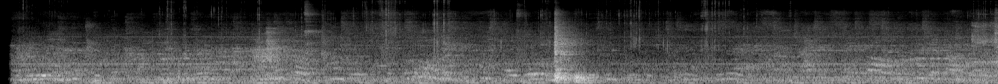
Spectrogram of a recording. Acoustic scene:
cafe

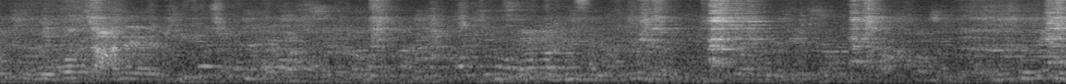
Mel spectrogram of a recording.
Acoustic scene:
restaurant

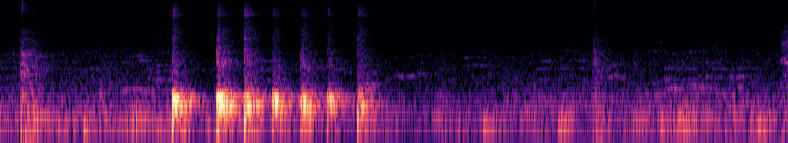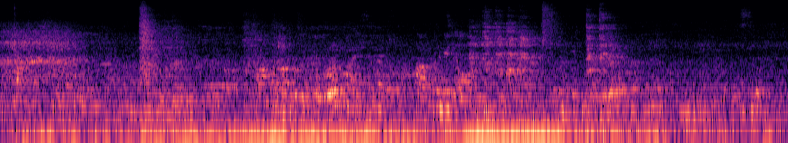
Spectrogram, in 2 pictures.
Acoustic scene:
cafe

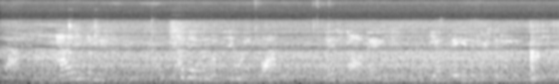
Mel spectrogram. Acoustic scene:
bus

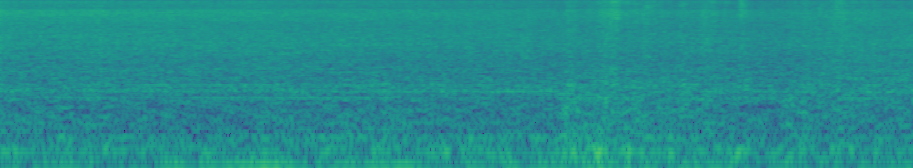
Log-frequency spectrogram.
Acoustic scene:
bus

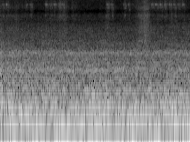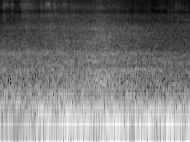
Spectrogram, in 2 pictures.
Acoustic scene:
car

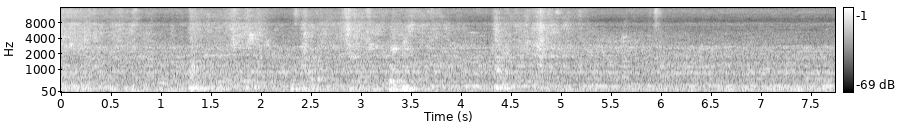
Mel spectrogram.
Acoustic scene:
restroom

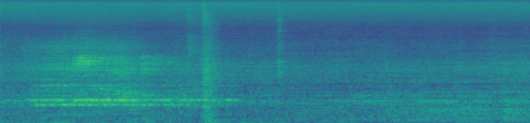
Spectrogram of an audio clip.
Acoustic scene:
subway train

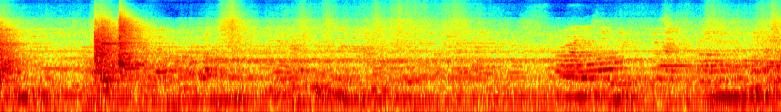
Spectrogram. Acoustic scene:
crowded indoor space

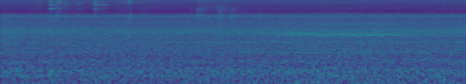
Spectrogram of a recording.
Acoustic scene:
subway train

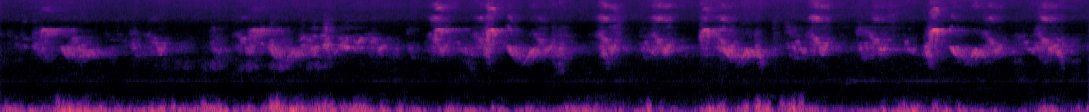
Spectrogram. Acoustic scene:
park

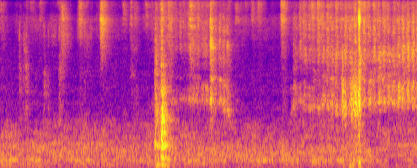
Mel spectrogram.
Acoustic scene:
restroom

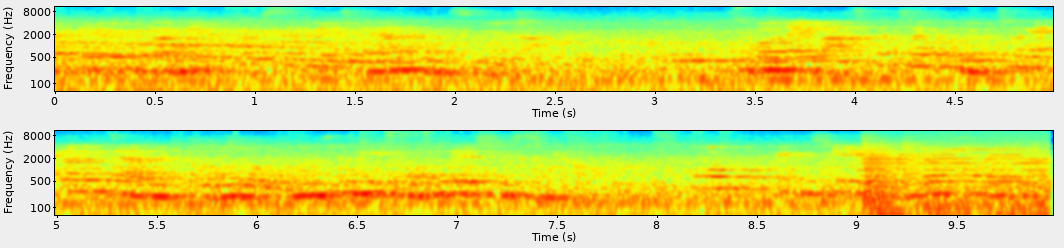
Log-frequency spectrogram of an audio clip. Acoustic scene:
subway station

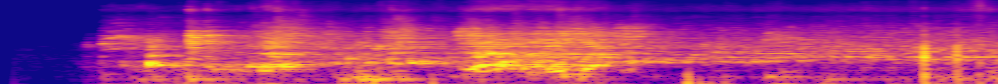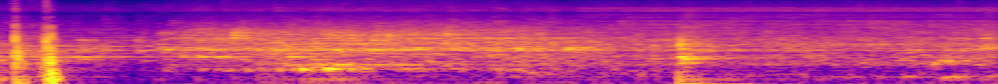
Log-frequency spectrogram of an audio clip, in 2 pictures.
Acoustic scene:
restroom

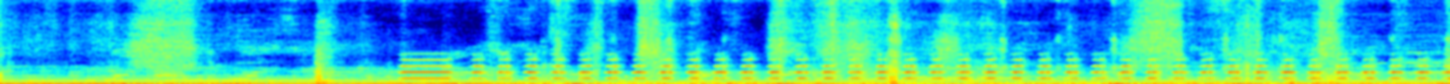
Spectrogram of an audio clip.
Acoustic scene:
car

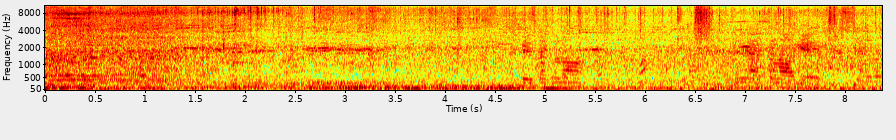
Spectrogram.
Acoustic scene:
street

